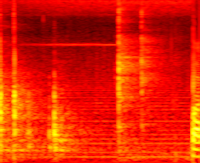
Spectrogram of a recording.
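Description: A few small sharp plastic clicks and knocks as a power plug is pushed into a power-strip socket and the cord is handled, the strongest click about a second in.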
